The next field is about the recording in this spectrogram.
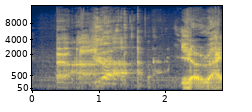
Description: a friend of mine and i.. while we are enjoying our burps :D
